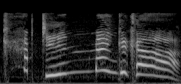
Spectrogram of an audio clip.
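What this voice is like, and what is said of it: Magical girl anime voice. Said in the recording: “We have to do it in a magical girl voice.”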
